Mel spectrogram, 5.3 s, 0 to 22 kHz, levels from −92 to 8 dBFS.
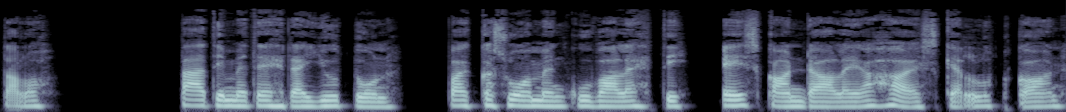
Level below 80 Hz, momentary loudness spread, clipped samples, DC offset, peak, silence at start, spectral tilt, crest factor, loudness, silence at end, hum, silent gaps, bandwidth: -56 dBFS; 6 LU; under 0.1%; under 0.1%; 0 dBFS; 0 s; -6 dB/octave; 18 dB; -17 LUFS; 0 s; none; 0.32-0.89 s, 2.04-2.22 s, 3.49-3.59 s; 15 kHz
